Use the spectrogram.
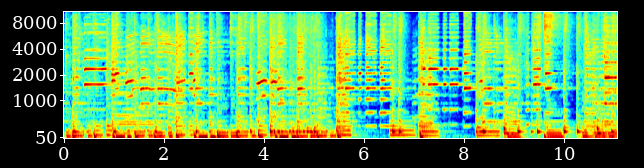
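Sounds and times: band backing music: 0.0s - 11.0s
blues harmonica solo: 0.0s - 11.0s.

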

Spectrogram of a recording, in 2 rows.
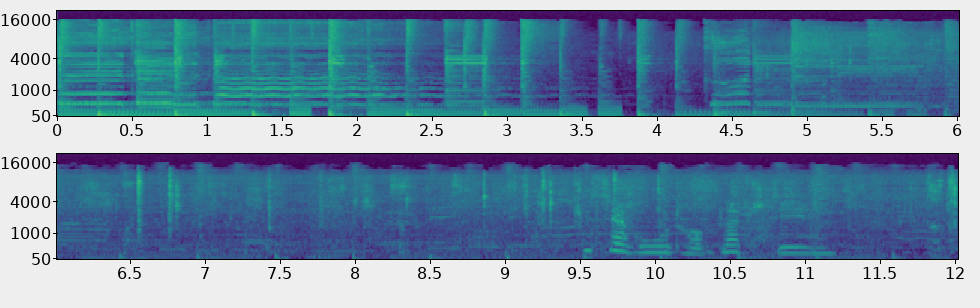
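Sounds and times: background song: 0.0s - 12.0s.

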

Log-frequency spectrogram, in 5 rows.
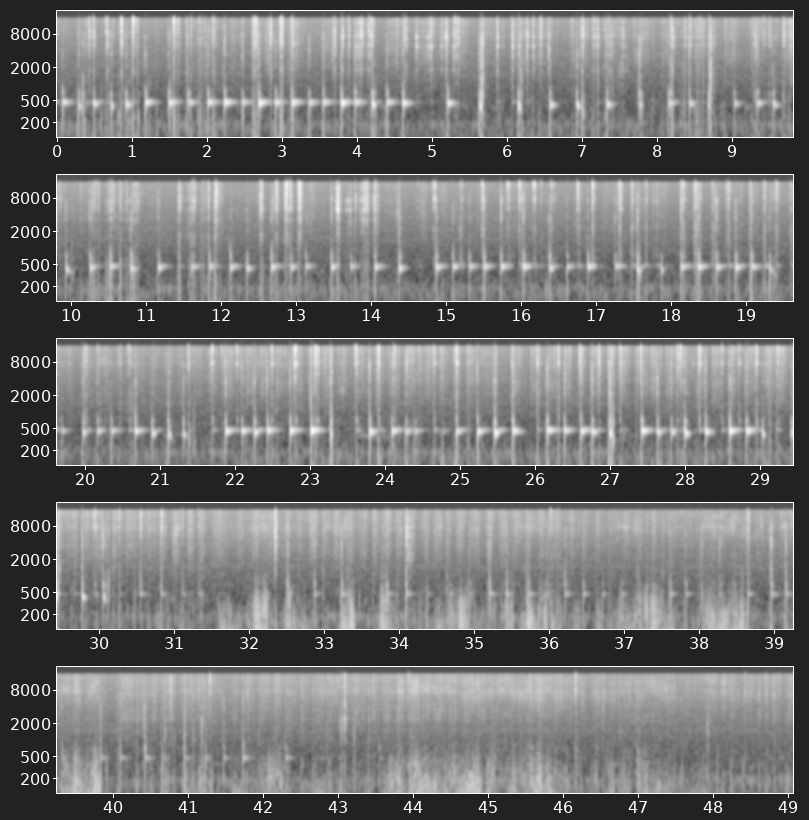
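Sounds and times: tapping on glass container: 0.0s - 31.5s, 34.9s - 42.5s
dull low taps: 0.0s - 45.3s.

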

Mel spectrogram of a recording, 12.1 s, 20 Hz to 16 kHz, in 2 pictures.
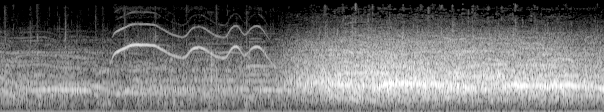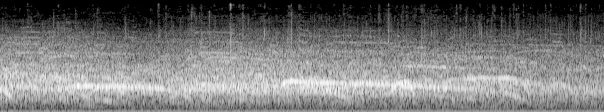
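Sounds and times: crowd noise: 2.6s - 12.0s.

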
